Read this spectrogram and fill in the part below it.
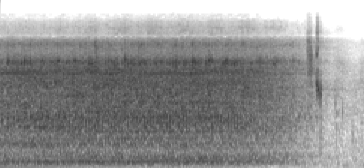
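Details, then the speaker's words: Roller tractor diesel with electric fuel primer, no hand primer, started after the glow plug light came on; the cause of its earlier trouble is unknown. Steady, even diesel clatter at idle with no misses, then shutdown; it started easily. "Here we go. Well, that was easy. Way easier than I thought it would be."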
